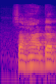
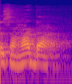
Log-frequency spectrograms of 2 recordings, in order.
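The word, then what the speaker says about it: شهادة: Sahadat itu harusnya sahadah.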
